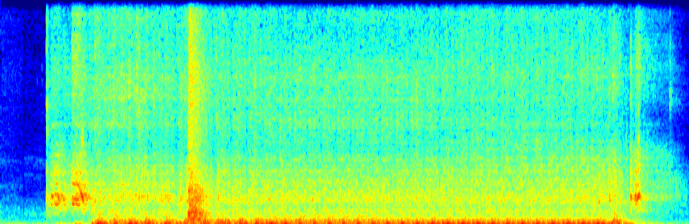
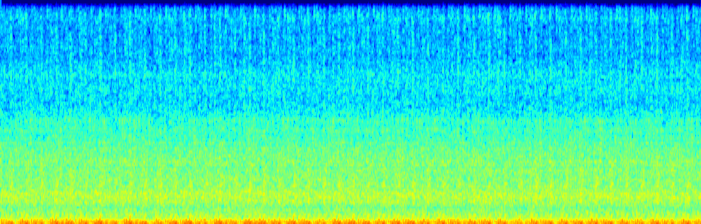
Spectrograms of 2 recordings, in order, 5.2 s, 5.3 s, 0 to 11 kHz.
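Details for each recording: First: Honda VFR750 after long sitting, low battery, carbs primed, enricher off: slow, labouring cranking about three turns a second for four seconds with no catch; coil trigger and power wires swapped between cylinders one and three. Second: Honda VFR750 V4 on the lift, after backing out the slow (pilot) screws a quarter turn and removing O-rings wrongly fitted there: steady even burble with clean, stumble-free rise in revs; now snaps up crisply on throttle, previously anemic with a lean light-throttle flat spot.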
